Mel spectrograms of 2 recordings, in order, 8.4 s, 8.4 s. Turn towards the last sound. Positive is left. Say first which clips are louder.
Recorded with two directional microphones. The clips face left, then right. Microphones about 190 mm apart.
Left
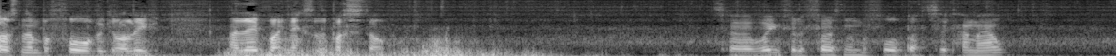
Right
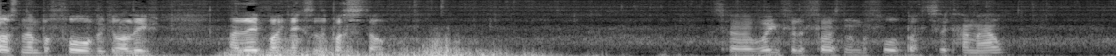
# left 2 dB
turn(degrees=15)  # may be behind; listen again after turning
